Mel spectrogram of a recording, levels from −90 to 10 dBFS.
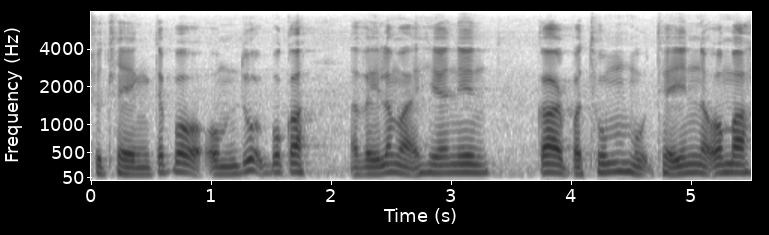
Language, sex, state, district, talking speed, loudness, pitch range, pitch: Mizo, male, Mizoram, Aizawl, 195 wpm, -17 LUFS, 125-150 Hz, 145 Hz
